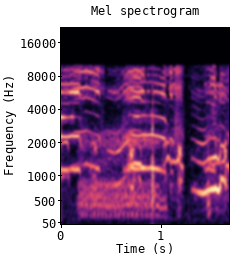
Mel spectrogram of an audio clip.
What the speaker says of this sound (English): Growling.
